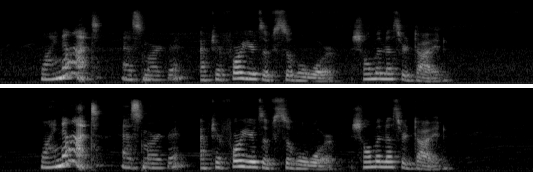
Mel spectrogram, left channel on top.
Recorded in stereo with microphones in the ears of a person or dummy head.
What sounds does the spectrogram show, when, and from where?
0.4 s a woman speaking: 25° right (ahead or behind), 0.7 m; by 1.9 s 60° right (ahead or behind), 1.1 m
2.0 s a woman speaking: 15° right (ahead or behind), 0.7 m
